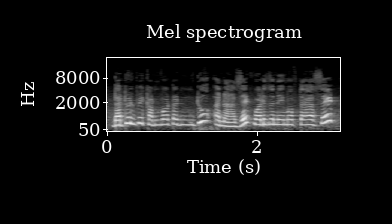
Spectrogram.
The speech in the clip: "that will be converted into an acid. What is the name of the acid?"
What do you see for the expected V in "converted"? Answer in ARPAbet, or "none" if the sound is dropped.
V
